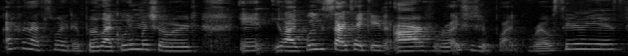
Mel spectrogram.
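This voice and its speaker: Lady vlogger chatting, teasing n slangy, bright sharp voice with lots of fry. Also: mid-range voice, normal speed. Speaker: vlog host. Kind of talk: casual chat.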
